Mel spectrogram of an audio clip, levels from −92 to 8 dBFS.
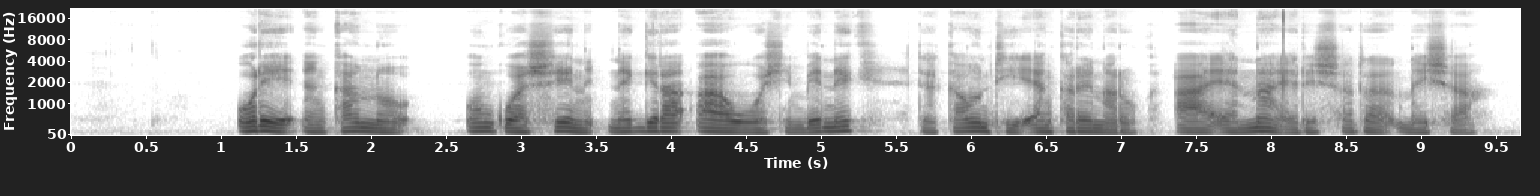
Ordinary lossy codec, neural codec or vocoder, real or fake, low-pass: none; none; real; none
